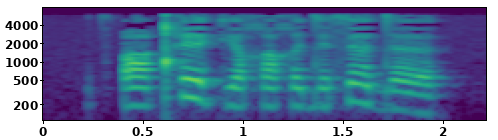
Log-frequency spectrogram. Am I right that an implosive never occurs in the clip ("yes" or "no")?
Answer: yes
